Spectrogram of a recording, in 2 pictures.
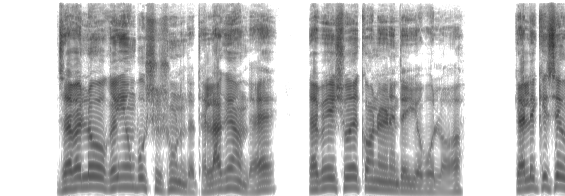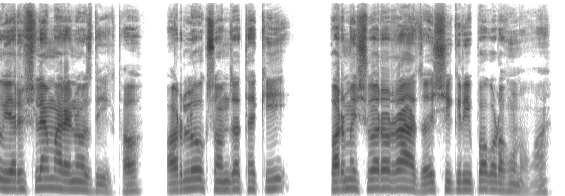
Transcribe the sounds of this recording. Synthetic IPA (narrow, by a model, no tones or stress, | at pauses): d͡zɛːβɛloːɡɪũbʊʃuʃ̬ʊɽ̃d̪ɛt̪ʰɛlaːɡɛɔ̃ːnd̪ɛ | t̪ɛːbɛjiːʃuɛeːkɔnɛɽ̃ɛd̪eːɪjɔboːlɔ | kɛːlɛːk̬is̬eːujɐɾuʃleːmaɾɛnɐzd̪iːkt̪ʰɔː | ɾloːɡsɔmd͡zat̪ʰɛki | pɐɾmeːʃwəɾɔɾaːd͡zʃɪk̬ɾipɔɡɽɔɦʊɽ̃ɔ̰aː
